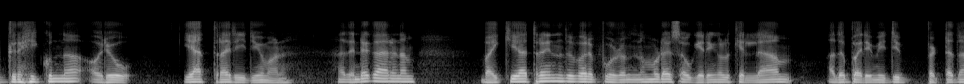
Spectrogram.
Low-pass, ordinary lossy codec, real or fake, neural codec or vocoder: none; none; fake; codec, 16 kHz, about 1 kbps, DyCAST, with the encoder's durations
